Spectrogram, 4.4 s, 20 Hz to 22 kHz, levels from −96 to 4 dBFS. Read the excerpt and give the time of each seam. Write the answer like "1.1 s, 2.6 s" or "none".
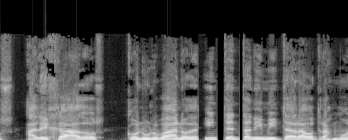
1.6 s, 2.5 s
